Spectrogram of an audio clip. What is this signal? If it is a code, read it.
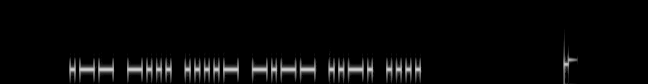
Morse code, heard as a keyed tone, about 25 wpm, 700 Hz. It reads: WB4YFH
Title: USA Call Signs - 6 Characters - 3x Character Spacing - 25wpm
